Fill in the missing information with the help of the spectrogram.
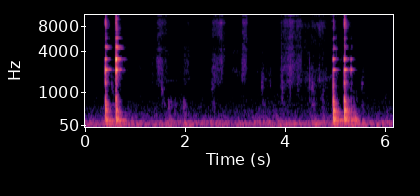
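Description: Two pairs of quick, sharp clinks of a hard object knocking against a dish, each with a brief ring. The first pair comes about half a second in, the second about five seconds in.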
